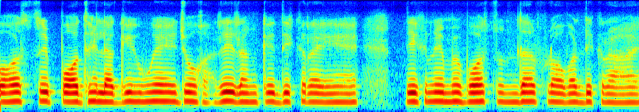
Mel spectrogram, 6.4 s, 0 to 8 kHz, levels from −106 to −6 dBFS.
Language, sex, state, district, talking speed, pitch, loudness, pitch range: Hindi, female, Chhattisgarh, Korba, 195 wpm, 195 Hz, -18 LUFS, 185-200 Hz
